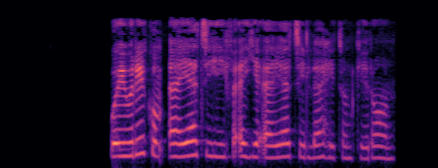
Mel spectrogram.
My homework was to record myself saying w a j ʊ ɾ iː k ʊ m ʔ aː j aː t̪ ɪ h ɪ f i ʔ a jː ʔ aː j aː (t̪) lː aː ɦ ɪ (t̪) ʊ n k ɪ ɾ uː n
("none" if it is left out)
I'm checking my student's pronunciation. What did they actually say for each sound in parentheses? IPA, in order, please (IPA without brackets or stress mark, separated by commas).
t̪, t̪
